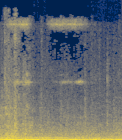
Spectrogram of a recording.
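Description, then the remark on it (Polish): Heavy trucks rumble with a deep, steady engine drone, slowing as they come to a halt, with a faint hiss of air brakes and no voices. “Po chwili ciężarówki się zatrzymały.”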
